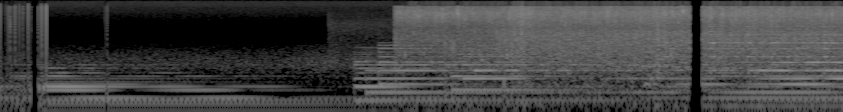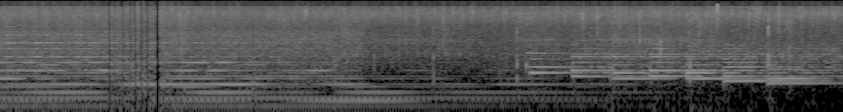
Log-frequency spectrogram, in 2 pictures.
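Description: Rain pours steadily in a video game scene, its dense wash running beneath a loud sustained melodic music score for the full stretch, with one abrupt brief cut partway through.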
